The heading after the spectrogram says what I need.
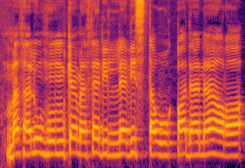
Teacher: इस्तिफ़आल का जो शुरू वाला हमज़ा होता है ये हमज़तुल वस्ल होता है, वस्ल की सूरत में इसको नहीं पढ़ा जाता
